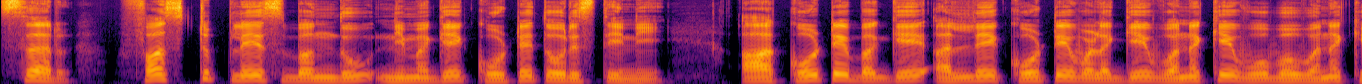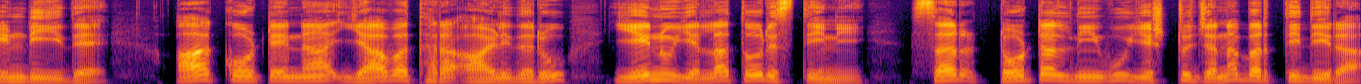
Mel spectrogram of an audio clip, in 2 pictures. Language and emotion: Kannada, neutral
